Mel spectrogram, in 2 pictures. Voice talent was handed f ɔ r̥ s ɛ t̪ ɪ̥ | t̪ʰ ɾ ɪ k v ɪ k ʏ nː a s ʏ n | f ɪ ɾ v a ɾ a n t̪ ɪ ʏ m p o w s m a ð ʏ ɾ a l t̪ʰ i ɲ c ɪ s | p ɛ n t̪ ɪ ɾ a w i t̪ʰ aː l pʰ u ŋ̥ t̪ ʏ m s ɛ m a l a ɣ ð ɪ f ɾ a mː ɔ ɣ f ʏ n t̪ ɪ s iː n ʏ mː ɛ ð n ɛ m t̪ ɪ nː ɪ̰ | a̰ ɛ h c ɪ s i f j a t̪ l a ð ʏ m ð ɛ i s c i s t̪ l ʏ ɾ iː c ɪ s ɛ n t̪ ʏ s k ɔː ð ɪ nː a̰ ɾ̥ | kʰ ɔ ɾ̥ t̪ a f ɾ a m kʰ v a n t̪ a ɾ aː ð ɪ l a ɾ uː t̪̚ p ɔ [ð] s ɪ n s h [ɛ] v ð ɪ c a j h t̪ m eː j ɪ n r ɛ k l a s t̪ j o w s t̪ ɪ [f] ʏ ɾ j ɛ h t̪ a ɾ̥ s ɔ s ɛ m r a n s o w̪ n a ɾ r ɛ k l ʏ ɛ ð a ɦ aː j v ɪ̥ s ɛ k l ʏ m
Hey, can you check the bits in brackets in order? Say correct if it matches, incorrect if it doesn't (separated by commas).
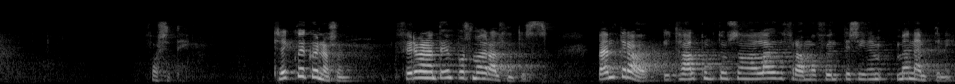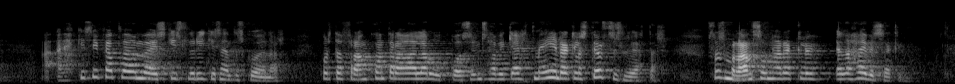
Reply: correct, incorrect, incorrect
